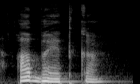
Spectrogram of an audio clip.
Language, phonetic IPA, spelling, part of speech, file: Ukrainian, [ɐˈbɛtkɐ], абетка, noun, Uk-абетка.ogg
- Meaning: alphabet (an ordered set of letters used in a language)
